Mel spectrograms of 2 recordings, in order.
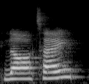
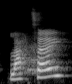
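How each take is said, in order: First: It is said the southern English way. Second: It is said the northern English way. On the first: "Southerners normally latte" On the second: "Northerners prefer latte"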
